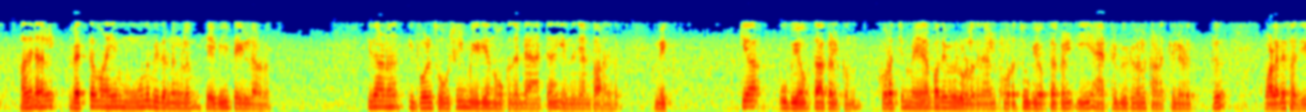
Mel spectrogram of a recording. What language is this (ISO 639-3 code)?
mal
